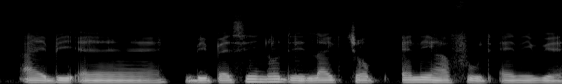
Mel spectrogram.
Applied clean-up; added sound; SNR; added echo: neural mask model Resemble Enhance denoiser.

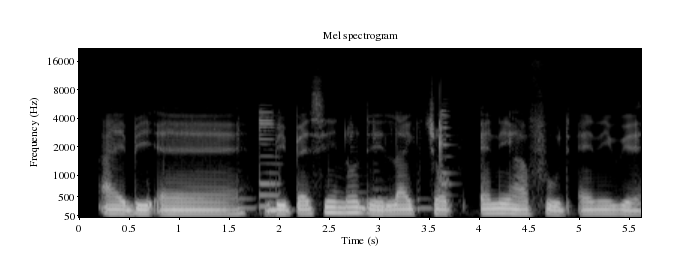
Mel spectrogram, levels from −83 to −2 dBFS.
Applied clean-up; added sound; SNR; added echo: neural mask model RNNoise.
